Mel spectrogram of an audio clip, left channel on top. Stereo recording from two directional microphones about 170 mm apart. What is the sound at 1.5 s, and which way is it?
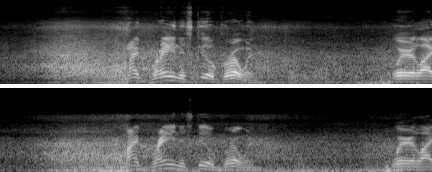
Speech, 65° left (ahead or behind).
